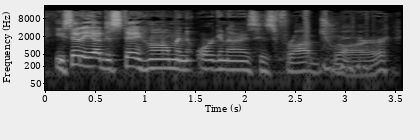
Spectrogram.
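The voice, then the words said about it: New York accent. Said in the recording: “That's my New York accent. I wanted to call it a fraud draw”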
